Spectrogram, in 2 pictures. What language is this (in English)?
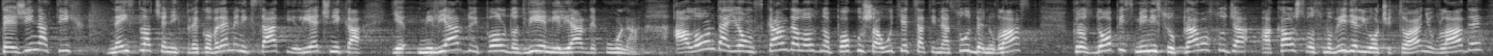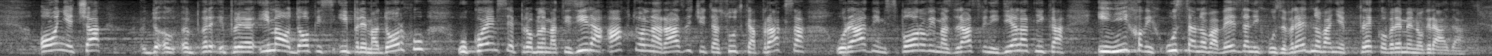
Croatian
